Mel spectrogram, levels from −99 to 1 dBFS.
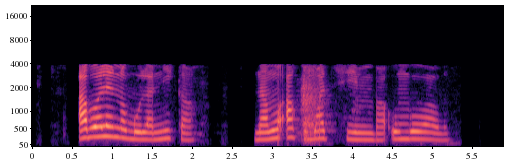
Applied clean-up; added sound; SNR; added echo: none; none; none; none.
